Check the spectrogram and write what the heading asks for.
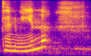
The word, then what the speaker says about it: تنوين: The other kind of حركات, we call it tanween, from the word noon. We call it this way because we add the sound of the short vowel, the حركة, to the sound of noon.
